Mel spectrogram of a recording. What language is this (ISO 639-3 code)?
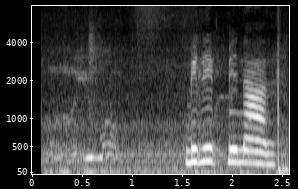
cnh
